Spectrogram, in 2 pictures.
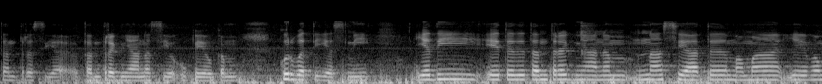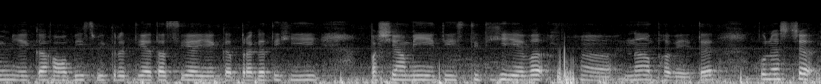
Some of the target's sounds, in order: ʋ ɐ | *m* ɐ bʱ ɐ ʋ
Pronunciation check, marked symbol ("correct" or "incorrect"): incorrect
